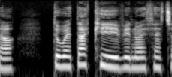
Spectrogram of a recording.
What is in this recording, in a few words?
"cyff", Welsh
